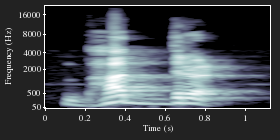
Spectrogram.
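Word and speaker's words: भद्र: Then here Bhadra. Bha. Bha. Bha. So put the lips together when you pronouncing. Keep the mouth open and expel the air out. That is the sound will come. Bha. Bha. Bhadra. So again, not the tongue between the teeth.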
